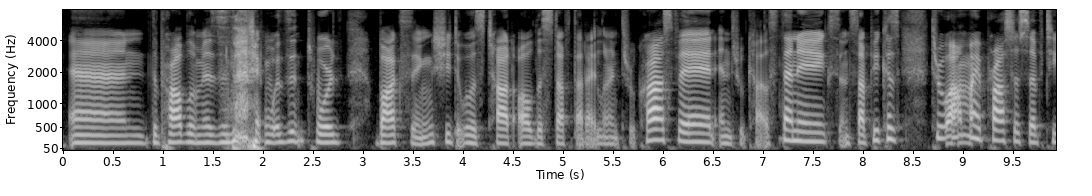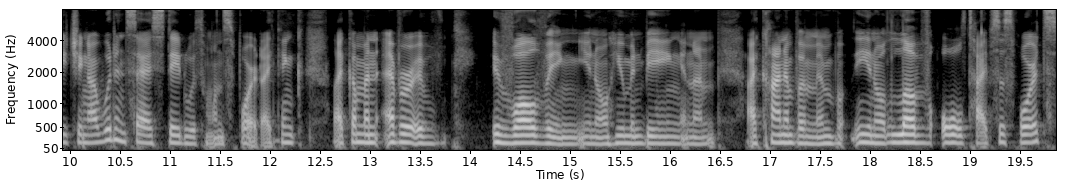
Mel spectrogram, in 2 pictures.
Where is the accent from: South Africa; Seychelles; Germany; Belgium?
Seychelles; I was raised watching Jaws in Seychelles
